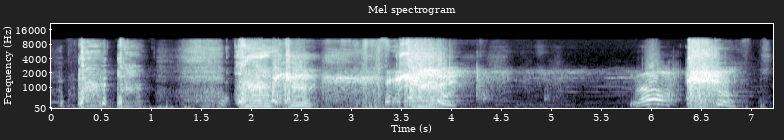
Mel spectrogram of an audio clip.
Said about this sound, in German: So ein morgendlicher Hustenanfall, weil man irgendwie schon wieder ein Katzenhaar im Hals hat.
